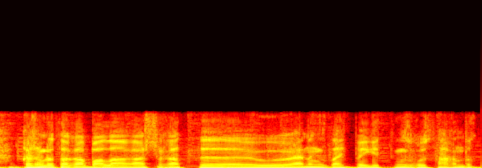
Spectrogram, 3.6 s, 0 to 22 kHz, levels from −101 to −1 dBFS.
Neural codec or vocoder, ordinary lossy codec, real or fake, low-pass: none; none; real; 7.2 kHz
